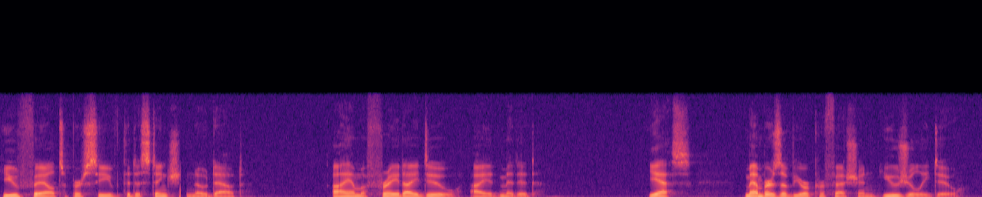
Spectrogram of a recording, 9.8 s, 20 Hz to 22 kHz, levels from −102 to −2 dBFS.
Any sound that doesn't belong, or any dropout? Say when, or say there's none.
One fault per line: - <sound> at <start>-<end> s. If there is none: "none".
- dropout at 1.8-1.9 s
